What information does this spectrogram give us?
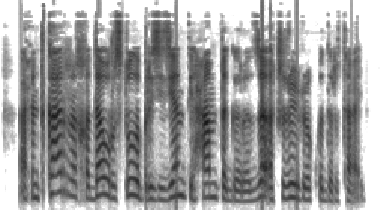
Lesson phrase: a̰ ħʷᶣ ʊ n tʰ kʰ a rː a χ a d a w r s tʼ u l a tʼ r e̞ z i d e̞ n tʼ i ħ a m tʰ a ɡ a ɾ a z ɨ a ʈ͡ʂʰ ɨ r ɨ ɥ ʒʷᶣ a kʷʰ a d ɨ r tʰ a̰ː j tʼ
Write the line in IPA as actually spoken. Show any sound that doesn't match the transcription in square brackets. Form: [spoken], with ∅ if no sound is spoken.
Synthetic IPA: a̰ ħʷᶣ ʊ n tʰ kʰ a rː a χ a d a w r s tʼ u l a [pʼ] r e̞ z i d e̞ n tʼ i ħ a m tʰ a ɡ a ɾ a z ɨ a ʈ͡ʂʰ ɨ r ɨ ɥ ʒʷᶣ a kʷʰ a d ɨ r tʰ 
